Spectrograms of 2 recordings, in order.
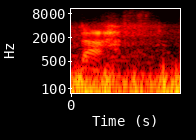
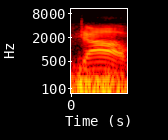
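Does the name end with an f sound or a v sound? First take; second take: f sound; v sound. First: The name ends with a voiceless f sound. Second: The name ends with a voiced v sound. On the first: "not Daff"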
